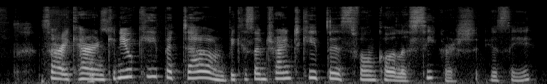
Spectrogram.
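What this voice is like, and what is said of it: Irish lilt accent. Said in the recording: “You have an Irish lilt. You have an Irish lilt to you.”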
